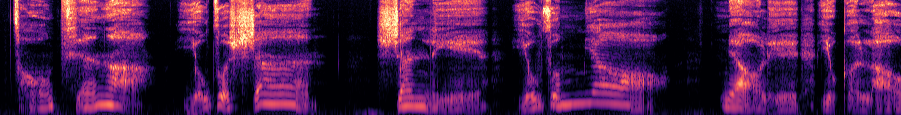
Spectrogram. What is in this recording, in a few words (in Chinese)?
老太太音; 从前有座山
